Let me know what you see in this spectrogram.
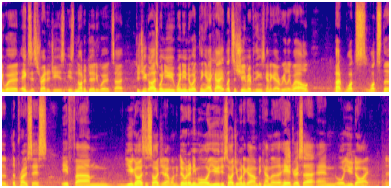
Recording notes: This week's episode was recorded at BrewCon 2018. The expansive event in Sydney this year.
